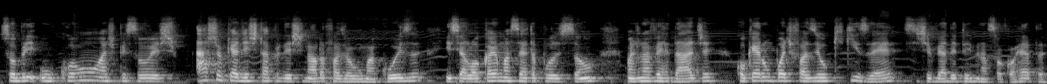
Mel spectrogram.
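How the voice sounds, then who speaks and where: A man's fairly quick, monotone and flat delivery, with music in the background. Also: fairly high pitch for a man. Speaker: podcast co-host. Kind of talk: casual chat.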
